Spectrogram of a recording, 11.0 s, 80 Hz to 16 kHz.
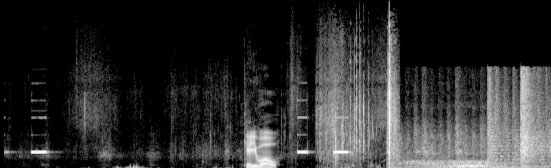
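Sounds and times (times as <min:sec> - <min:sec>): electronic beep: 0:06.0 - 0:07.1.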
